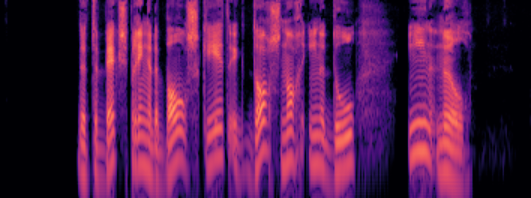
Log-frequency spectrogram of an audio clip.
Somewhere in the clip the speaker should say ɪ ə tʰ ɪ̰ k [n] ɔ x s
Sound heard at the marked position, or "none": d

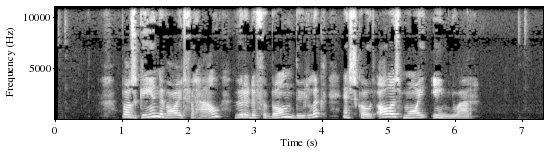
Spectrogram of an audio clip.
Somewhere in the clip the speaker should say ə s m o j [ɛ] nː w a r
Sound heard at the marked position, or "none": i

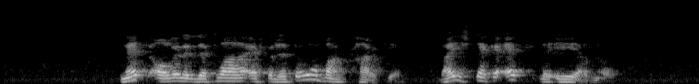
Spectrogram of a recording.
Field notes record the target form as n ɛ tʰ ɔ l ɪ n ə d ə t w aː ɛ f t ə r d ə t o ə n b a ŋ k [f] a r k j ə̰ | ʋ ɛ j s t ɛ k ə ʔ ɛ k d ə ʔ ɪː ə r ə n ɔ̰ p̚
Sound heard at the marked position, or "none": h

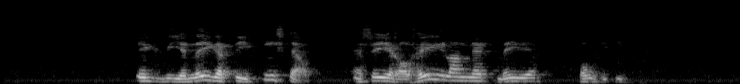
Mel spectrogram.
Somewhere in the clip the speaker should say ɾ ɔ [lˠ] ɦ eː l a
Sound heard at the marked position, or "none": lˠ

